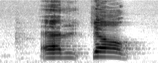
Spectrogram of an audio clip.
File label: "ErcOk", Andamanese; face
